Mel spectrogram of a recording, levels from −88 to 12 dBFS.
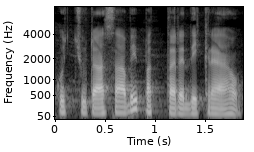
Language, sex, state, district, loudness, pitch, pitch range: Hindi, male, Assam, Hailakandi, -19 LUFS, 110 Hz, 100-120 Hz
